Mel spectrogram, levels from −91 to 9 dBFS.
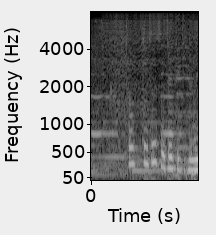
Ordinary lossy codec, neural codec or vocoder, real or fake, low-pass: Opus, 16 kbps; none; real; 7.2 kHz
